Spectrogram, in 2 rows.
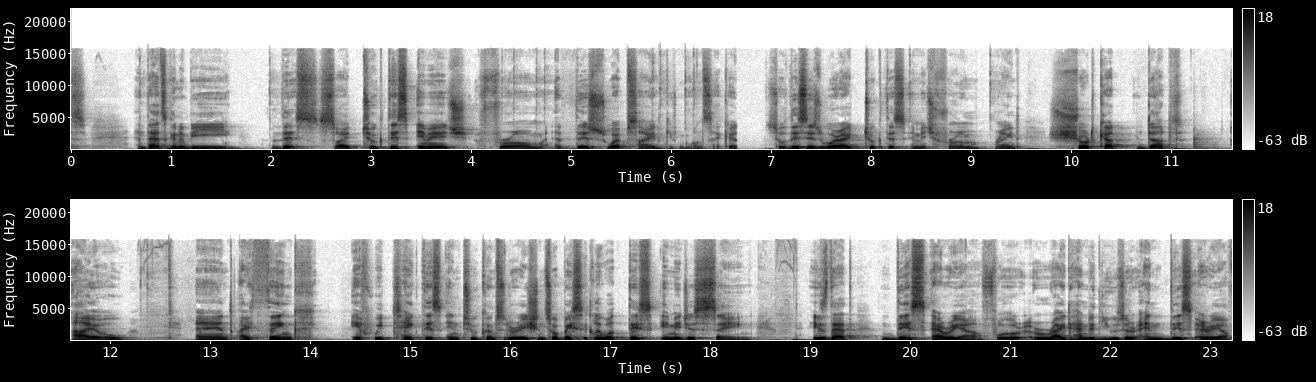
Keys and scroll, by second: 12.8 BackSpace.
